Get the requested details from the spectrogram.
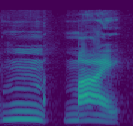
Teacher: The velum is down, it's open. So the air is going out through the noise, through the nose, all right? · The two lips are together, right. Upper lip and lower lip are together to make mm, my. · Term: bilabial nasal stop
